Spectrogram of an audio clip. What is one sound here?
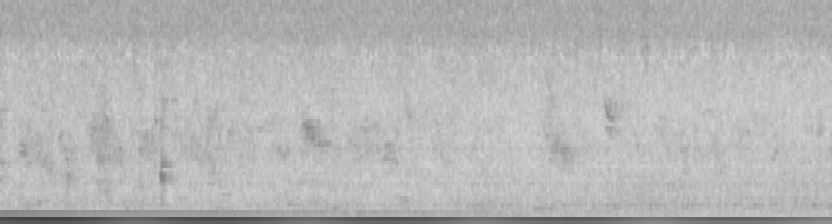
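A large bell hums with a steady, slowly fading ring that swells and dips.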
